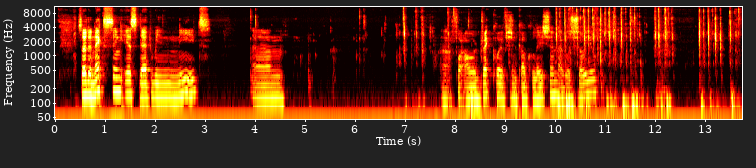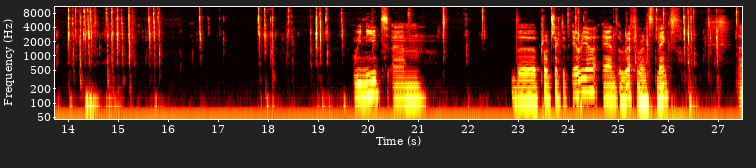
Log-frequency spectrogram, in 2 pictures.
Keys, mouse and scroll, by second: 0.3 scroll up 2, 7.2 ctrl+alt+t, 8.0 ctrl+alt+Right, 10.0-15.7 typing, 10.8 Return, 11.2 Return, 13.2 Tab, 14.0 Tab, 14.1 Return, 15.0 Tab, 15.2 Return, 17.9 o, 18.4 Return, 19.0 g, 19.5 k, 22.3 j, 24.0-27.3 typing, 25.7 shift+Escape, 26.8 shift+Escape.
